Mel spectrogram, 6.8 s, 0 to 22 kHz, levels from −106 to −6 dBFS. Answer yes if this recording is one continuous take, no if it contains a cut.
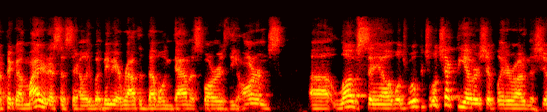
yes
